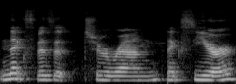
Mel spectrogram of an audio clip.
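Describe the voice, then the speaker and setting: A woman speaking with an American accent. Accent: Scottish, sounds somewhat American. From UK. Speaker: travel vlogger. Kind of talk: casual Q&A reading viewer comments.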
